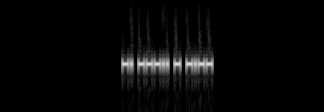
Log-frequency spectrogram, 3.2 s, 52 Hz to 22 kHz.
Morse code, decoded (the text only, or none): N8TY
